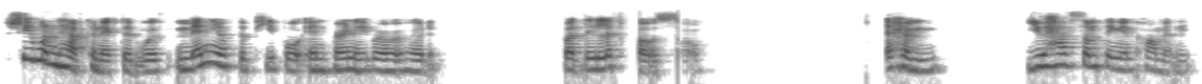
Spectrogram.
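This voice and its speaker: A woman's voice: mid-range voice, expressive, normal speed, long pauses. A young woman casually sharing a personal story on a video call. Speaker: program participant telling her story. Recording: slightly dull video-call audio.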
